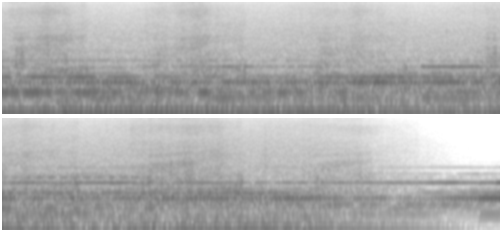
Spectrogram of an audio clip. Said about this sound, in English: Today, we're going to start with some grooming. This first sound is me brushing my hair.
